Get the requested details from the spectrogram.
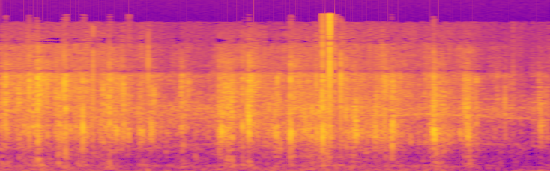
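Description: Horses' hooves clip-clop steadily along a path leading to a clearing, in the snow-covered land of the Senones, a series of sharp, evenly paced knocks over a soft background hiss, with no voices.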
